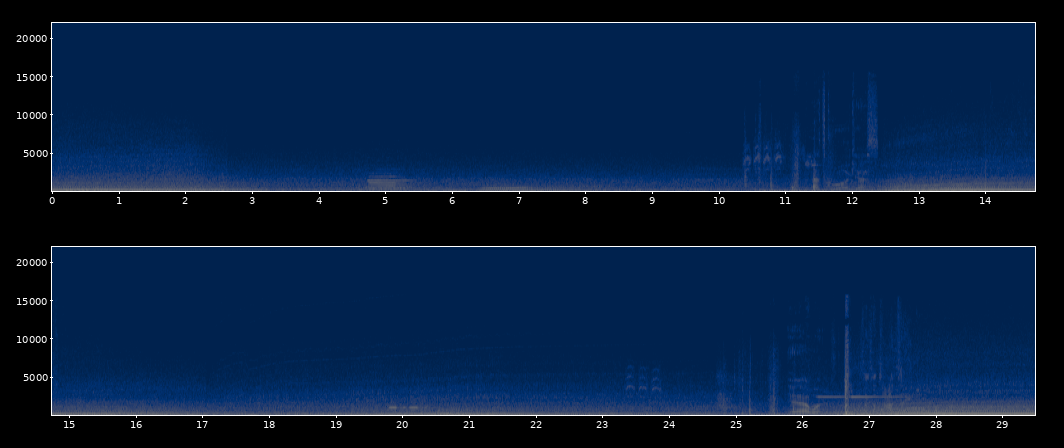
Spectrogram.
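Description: A car engine revs up and down, rising in pitch as it speeds up.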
